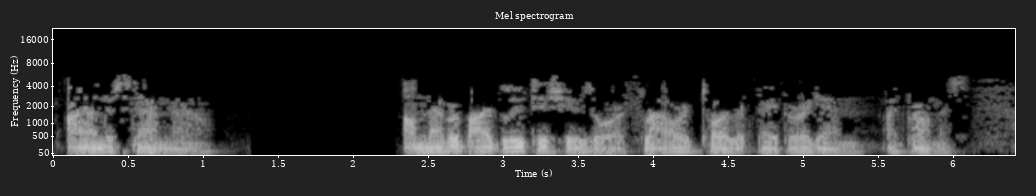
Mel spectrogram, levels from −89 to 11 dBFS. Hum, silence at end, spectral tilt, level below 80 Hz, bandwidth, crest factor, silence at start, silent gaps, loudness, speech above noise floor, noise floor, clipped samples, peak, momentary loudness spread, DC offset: none; 0.1 s; -6 dB/octave; -36 dBFS; 5.6 kHz; 20 dB; 0.1 s; 1.33-2.29 s; -22 LUFS; over 68 dB; under -90 dBFS; under 0.1%; -4 dBFS; 12 LU; under 0.1%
